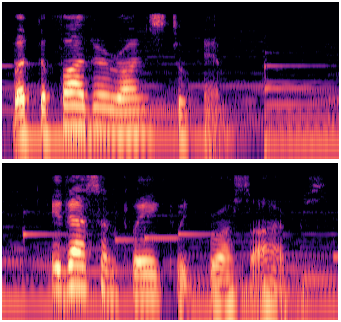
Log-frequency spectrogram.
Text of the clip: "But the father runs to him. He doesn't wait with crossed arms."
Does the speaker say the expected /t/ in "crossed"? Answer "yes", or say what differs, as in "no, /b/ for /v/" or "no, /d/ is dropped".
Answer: no, /t/ is dropped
